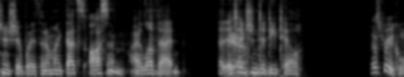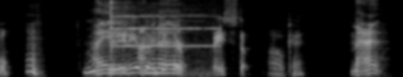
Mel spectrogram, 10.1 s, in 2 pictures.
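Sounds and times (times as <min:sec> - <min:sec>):
speech: 0:00.0 - 0:03.8, 0:04.6 - 0:09.9
high-pitched bell ringing: 0:06.4 - 0:07.9.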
